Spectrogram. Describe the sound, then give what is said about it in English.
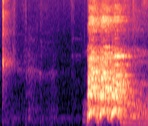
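After a stretch of near silence, a dog, Charlie, suddenly barks loudly, a raspy, harmonic outburst that runs on without a break until the end. “Now he's barking.”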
